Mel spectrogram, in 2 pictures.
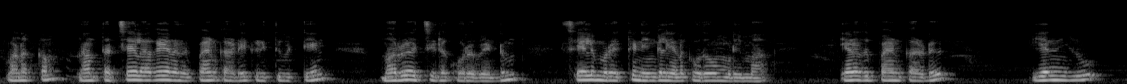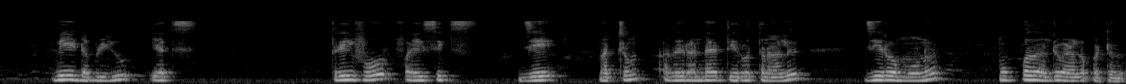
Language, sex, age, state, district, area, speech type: Tamil, female, 60+, Tamil Nadu, Ariyalur, rural, read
